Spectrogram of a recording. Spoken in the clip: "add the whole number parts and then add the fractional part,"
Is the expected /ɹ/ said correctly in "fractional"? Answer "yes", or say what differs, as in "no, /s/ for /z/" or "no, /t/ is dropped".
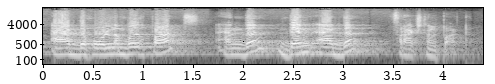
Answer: yes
